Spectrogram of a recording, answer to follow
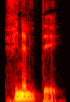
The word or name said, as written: finalité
